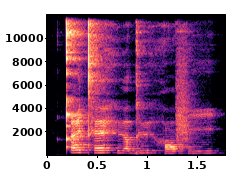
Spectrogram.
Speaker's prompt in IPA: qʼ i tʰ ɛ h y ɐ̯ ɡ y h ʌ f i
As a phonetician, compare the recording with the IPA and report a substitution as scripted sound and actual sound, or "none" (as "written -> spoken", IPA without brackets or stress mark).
ʌ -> ɔ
